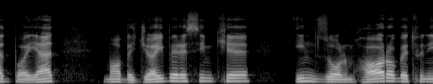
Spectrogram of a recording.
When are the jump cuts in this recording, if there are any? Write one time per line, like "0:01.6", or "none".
none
